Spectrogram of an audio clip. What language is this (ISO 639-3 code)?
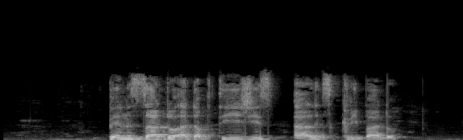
epo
